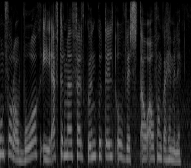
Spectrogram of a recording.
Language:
Icelandic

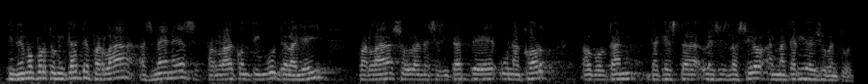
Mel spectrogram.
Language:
Catalan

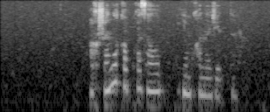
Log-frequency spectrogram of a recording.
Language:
Kazakh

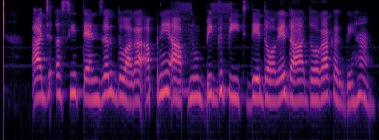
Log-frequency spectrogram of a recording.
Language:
Punjabi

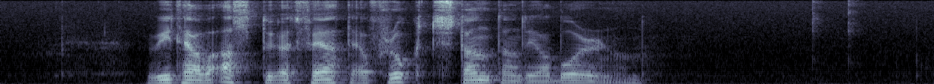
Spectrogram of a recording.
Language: Faroese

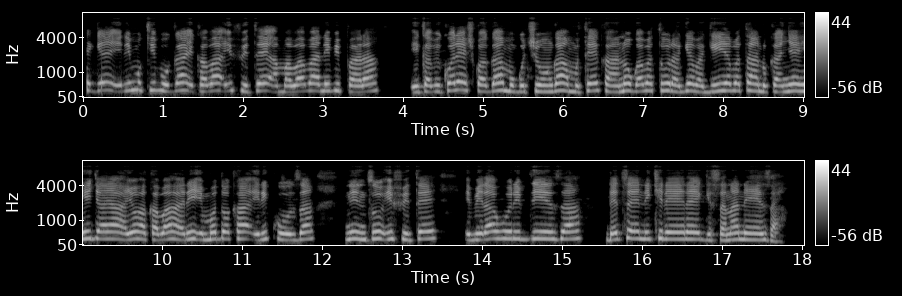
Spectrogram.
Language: Kinyarwanda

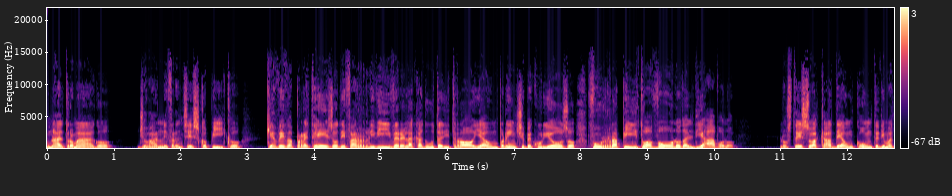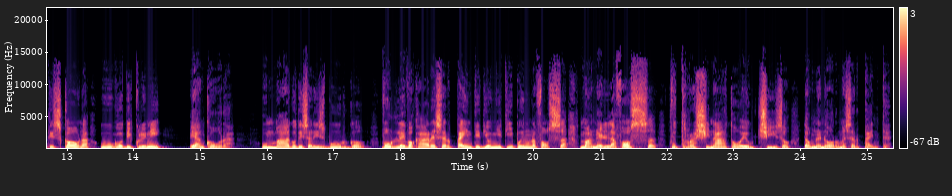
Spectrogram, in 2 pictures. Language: Italian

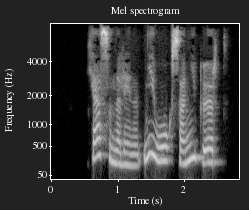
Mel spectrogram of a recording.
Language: Western Mari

